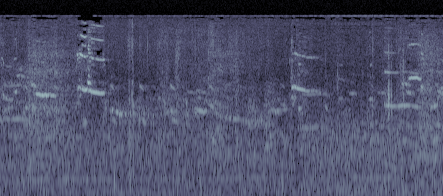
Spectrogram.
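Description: Short, high bird calls scattered over a steady outdoor background noise.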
